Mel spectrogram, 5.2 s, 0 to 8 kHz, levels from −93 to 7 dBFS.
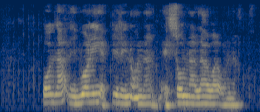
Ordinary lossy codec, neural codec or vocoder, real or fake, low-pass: AAC, 32 kbps; codec, 16 kHz in and 24 kHz out, 1.1 kbps, FireRedTTS-2 codec; fake; 7.2 kHz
